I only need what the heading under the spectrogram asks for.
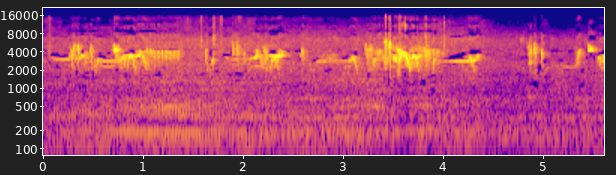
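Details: Captive flowerpeckers kept as lure birds in mesh cages give rapid, thin, high chirps in busy clusters, several notes each second, over a faint low hum.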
